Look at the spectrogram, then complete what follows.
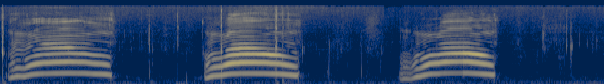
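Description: Cat meowing: three drawn-out meows, each about a second long and about two seconds apart.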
